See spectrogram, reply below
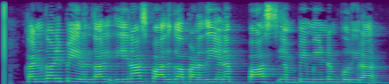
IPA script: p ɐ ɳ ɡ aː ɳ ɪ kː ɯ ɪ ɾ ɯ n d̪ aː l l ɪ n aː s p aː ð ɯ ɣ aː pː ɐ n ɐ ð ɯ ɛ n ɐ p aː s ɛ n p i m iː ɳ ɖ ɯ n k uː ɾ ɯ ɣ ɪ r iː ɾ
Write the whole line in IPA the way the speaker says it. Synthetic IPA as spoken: k ɐ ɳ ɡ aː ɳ ɪ pː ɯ ɪ ɾ ɯ n d̪ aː l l ɪ n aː s p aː ð ɯ ɣ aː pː ɐ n ɐ ð ɯ ɛ n ɐ p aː s ɛ m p i m iː ɳ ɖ ɯ m k uː ɾ ɯ ɣ ɪ r aː ɾ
